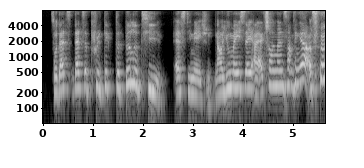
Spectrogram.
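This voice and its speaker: With a German accent, a woman talks at a fairly quick pace in a high pitch, her intonation lively and her loudness very even. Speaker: AI specialist and leadership trainer. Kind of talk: podcast interview. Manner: animated.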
